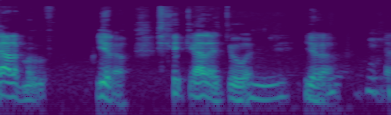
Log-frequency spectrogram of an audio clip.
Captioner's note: chuckles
